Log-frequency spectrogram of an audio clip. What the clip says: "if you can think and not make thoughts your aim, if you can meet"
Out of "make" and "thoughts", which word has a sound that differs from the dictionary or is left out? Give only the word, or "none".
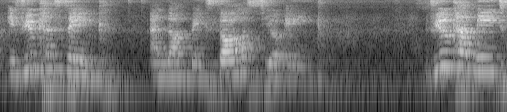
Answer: thoughts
